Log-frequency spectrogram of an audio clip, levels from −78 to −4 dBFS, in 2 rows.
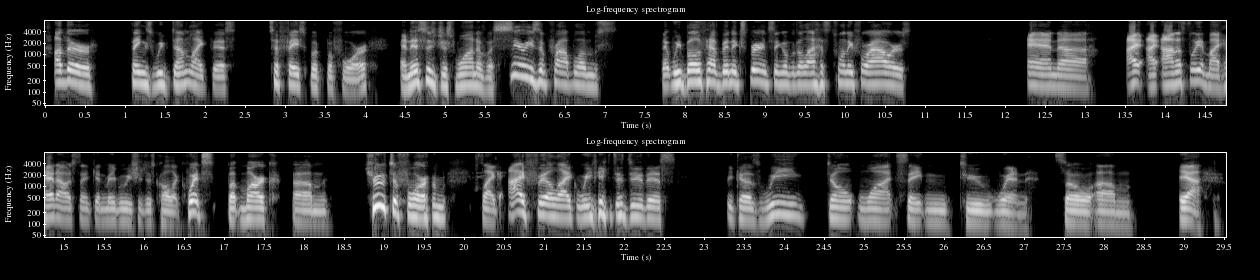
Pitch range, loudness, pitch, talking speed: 125-165 Hz, -21 LUFS, 145 Hz, 150 wpm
